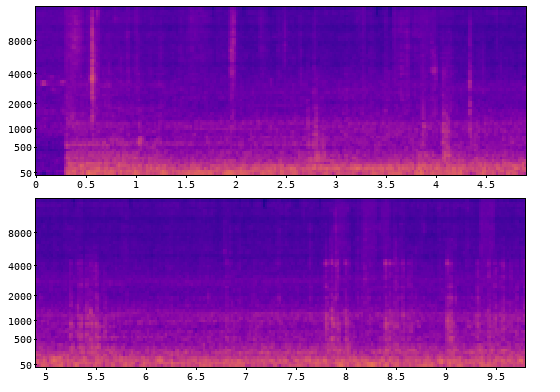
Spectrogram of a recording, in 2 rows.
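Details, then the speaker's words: VW Golf Mk5 TDI on a road drive: steady road rumble with dull clunks over bumps from somewhere under the front end; front suspension suspected; a new track control arm bush later failed to cure it. "where we're getting a load of clunking noises under the front end somewhere my guess is something to do with a suspension"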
